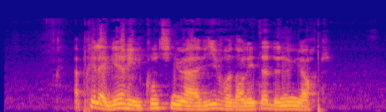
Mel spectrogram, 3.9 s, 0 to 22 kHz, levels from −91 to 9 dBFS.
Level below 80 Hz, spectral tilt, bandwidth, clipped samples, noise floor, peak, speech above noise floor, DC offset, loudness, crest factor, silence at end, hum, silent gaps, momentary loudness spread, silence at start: -44 dBFS; -8 dB/octave; 10.5 kHz; under 0.1%; -51 dBFS; -2 dBFS; 40 dB; under 0.1%; -12 LUFS; 12 dB; 0.6 s; none; none; 10 LU; 0.75 s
